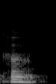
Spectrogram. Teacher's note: हिंदी की स्पर्श अघोष महाप्राण दंत्य व्यंजन ध्वनि है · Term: दंत व्यंजन ध्वनि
